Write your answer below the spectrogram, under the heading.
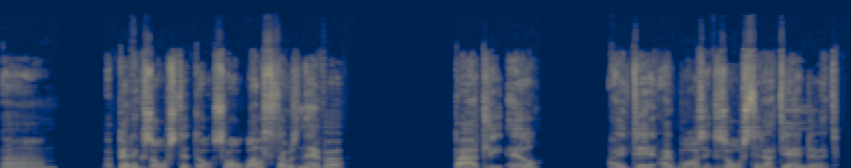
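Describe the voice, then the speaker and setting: A man with a croaky voice, hosting a casual game commentary and rambling with lots of filler words. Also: medium pitch, a little slow, dark tone, no echo, studio quality. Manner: rambling, lots of ums and likes. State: croaky voice from illness. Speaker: gaming channel host. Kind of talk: casual let's-play commentary.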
